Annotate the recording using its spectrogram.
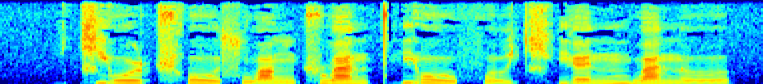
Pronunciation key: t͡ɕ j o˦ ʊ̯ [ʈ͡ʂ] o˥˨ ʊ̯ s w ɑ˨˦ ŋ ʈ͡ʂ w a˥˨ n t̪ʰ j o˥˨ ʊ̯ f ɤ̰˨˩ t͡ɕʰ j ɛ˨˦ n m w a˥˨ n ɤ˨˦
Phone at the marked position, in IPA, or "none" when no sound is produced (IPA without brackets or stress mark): ʈ͡ʂʰ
